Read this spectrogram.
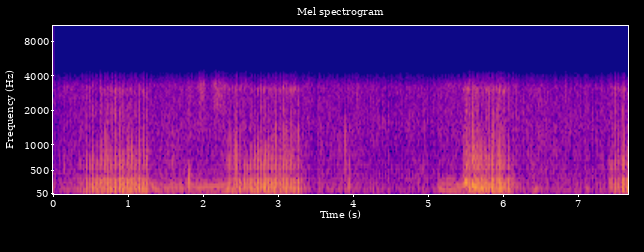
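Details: A sleeping dog snores: two long, rough, rumbling breath sounds a few seconds apart, with quiet breathing between them.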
